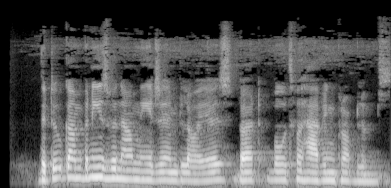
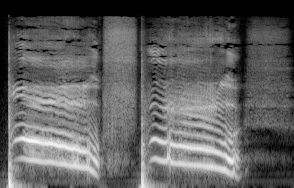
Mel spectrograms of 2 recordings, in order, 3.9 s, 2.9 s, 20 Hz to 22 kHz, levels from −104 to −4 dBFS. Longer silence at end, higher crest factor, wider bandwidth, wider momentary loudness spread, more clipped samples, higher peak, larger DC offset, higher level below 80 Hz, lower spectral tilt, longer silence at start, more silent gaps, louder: second, 0 s vs 0.55 s; about the same, 16 dB vs 14 dB; second, 14 kHz vs 16 kHz; second, 6 LU vs 13 LU; neither; about the same, -2 dBFS vs -2 dBFS; neither; second, -46 dBFS vs -30 dBFS; first, -6.5 dB/octave vs -4.5 dB/octave; first, 0.4 s vs 0.05 s; neither; second, -18 LUFS vs -15 LUFS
